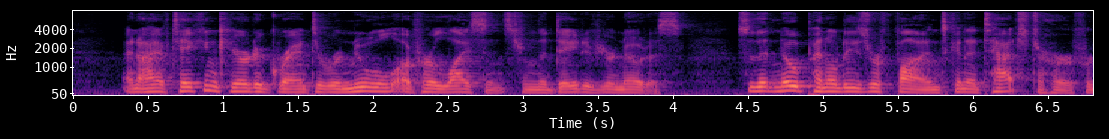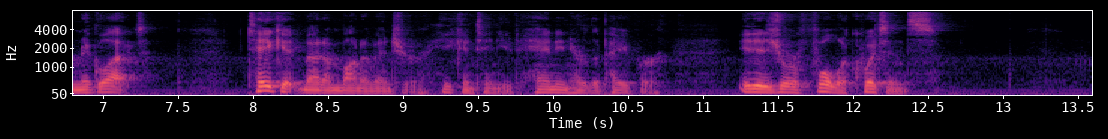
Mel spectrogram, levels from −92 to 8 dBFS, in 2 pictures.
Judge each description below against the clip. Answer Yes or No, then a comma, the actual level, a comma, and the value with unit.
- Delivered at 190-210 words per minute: Yes, average, 200 wpm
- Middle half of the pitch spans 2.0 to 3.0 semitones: No, wide, 5.4 semitones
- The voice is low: Yes, low, 110 Hz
